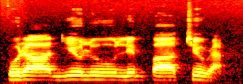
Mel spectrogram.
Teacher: the primary stress is placed on the leftmost syllable the secondary stress is placed on the third syllable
